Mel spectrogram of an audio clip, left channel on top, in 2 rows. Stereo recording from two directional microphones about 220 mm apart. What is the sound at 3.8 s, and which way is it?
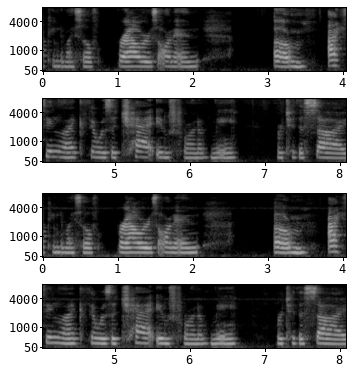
A child's voice, 25° left (ahead or behind).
